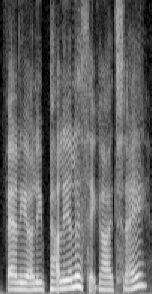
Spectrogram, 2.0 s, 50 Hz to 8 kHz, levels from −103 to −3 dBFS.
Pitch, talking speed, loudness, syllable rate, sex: 210 Hz, 145 wpm, -17 LUFS, 5.2 syllables/s, female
